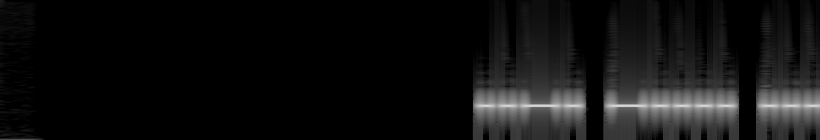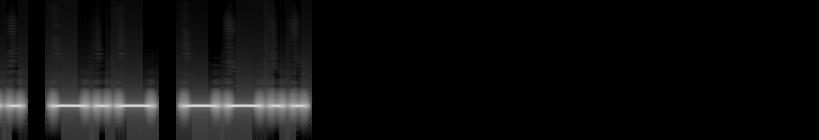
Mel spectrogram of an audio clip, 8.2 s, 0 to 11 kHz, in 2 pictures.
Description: Morse code, heard as a keyed tone, about 22 wpm, 700 Hz. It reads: F6HKZ
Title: DXCC-100 Call Signs - 5 Characters - Repeated 2x - 22wpm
